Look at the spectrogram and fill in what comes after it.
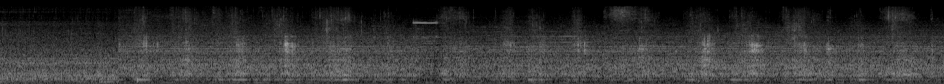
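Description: Boiled chickpeas sizzling in oil and spice masala in a granite-coated pan while a spatula stirs them, with light scrapes and taps of the spatula against the pan.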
